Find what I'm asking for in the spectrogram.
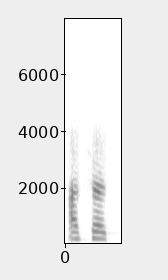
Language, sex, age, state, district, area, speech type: Bengali, female, 18-30, West Bengal, Nadia, rural, conversation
